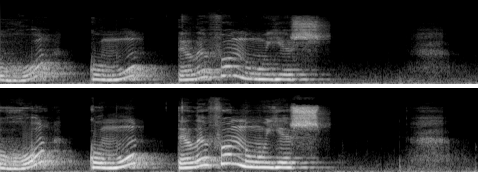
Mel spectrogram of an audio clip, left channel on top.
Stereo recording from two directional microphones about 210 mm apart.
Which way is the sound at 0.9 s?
55° right (ahead or behind).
